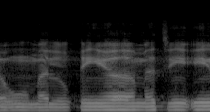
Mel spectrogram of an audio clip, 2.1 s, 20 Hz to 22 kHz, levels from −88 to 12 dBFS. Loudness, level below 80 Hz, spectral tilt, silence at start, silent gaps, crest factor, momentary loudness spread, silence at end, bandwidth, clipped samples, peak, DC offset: -39 LUFS; -80 dBFS; -6.5 dB/octave; 0 s; none; 16 dB; 6 LU; 0 s; 10 kHz; under 0.1%; -24 dBFS; under 0.1%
